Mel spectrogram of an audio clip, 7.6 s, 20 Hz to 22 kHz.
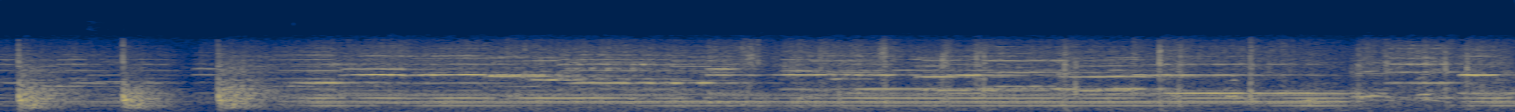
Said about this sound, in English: And that, of course, is the nailing of the famous 95 Theses to the door of the Wittenberg Church.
